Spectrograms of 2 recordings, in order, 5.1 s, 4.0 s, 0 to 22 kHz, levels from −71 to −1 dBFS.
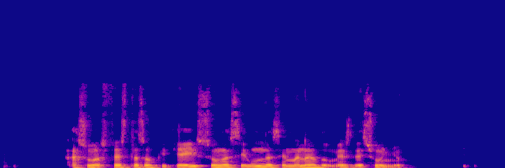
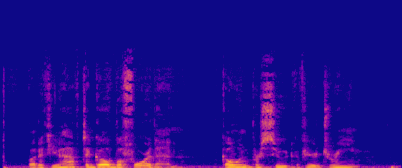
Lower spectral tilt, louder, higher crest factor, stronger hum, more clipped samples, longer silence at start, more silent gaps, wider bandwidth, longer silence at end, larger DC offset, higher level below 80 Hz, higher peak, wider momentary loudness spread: about the same, -6.5 dB/octave vs -6.5 dB/octave; about the same, -20 LUFS vs -20 LUFS; about the same, 18 dB vs 18 dB; neither; neither; first, 0.65 s vs 0.05 s; neither; second, 11.5 kHz vs 14.5 kHz; first, 1 s vs 0.1 s; neither; second, -58 dBFS vs -50 dBFS; about the same, -4 dBFS vs -2 dBFS; second, 6 LU vs 17 LU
